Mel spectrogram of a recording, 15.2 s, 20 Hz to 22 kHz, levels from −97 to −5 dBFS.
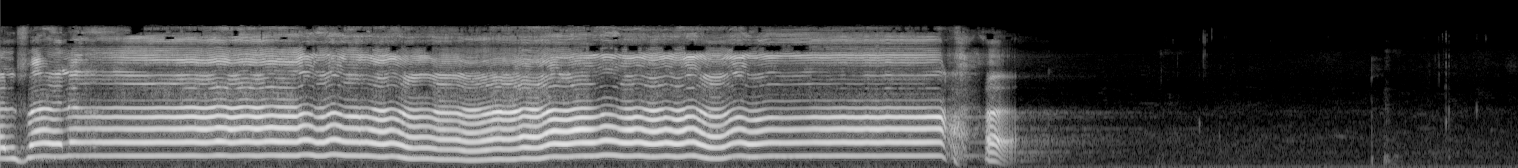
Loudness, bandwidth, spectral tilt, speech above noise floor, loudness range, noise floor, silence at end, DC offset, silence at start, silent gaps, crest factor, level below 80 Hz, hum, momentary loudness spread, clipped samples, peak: -17 LUFS; 12 kHz; -1 dB/octave; 49 dB; 9 LU; -67 dBFS; 5.05 s; under 0.1%; 0 s; none; 14 dB; -68 dBFS; none; 7 LU; under 0.1%; -4 dBFS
